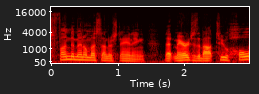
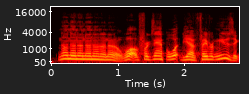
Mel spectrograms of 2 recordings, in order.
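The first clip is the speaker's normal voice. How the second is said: higher, insistent mock exasperation; quick, high-pitched protest, lightly exasperated; mounting frustration; 6 semitones higher than usual. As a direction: act out a suitor trying to get through. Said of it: "he's getting frustrated and frustrated".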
